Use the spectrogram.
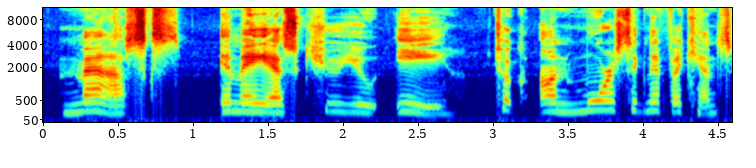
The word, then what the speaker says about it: masque: The English word masque, M-A-S-Q-U-E, is phonetically identical to the word mask, M-A-S-K, a word which describes hiding something from view.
